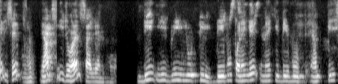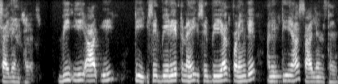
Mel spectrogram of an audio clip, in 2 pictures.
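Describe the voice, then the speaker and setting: A woman's voice: fairly low pitch, mellow, rough recording. A woman teaching a lesson, spelling each word letter by letter and saying it again and again. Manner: spells words out letter by letter, slowly; repeats each word many times. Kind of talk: classroom lesson.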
